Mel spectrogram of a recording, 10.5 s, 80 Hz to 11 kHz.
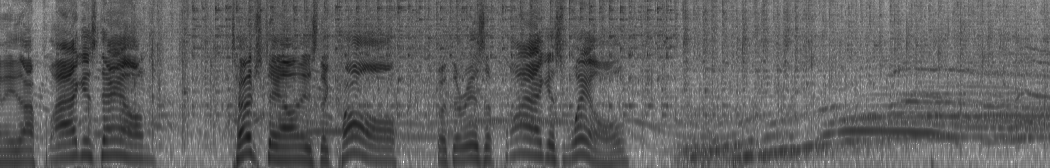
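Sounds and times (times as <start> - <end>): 
speech: 0.0 - 1.7, 2.3 - 7.3
air raid siren: 6.7 - 9.5.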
